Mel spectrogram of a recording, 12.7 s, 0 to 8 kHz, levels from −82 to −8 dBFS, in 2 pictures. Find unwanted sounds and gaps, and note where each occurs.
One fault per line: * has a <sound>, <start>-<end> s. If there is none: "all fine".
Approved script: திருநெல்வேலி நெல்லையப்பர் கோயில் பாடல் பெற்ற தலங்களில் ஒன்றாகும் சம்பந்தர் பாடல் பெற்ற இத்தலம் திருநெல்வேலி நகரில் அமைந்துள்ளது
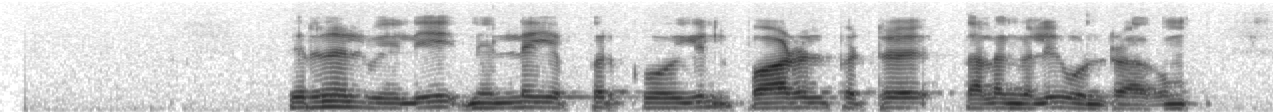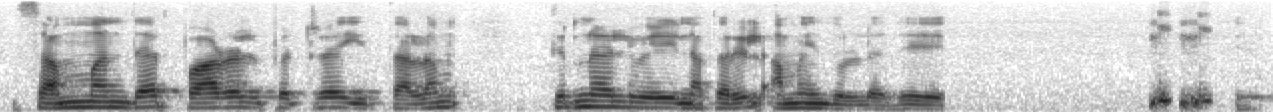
* has a laugh, 12.1-12.4 s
